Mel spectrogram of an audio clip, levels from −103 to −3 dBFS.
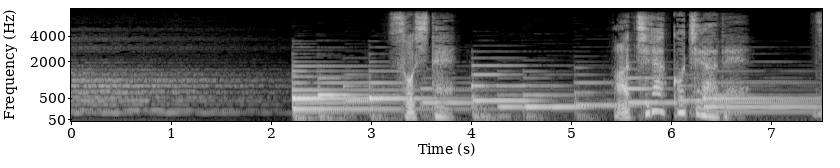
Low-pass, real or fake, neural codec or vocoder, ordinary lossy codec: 7.2 kHz; real; none; AAC, 48 kbps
